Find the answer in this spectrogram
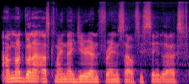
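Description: A man with a Ghanaian English accent, preaching a sermon in a relaxed, joking manner with frequent fillers. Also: mid-range voice, a little fast. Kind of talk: conversational sermon.

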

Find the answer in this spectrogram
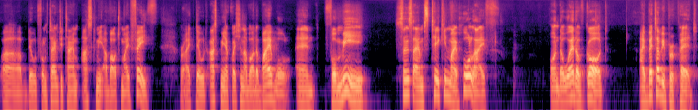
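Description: Guy with a ghanaian english accent giving a laid-back sermon, jokes around, lots of ums. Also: mid-range voice. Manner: relaxed, joking, with frequent fillers. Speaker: preacher. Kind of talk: conversational sermon.

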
